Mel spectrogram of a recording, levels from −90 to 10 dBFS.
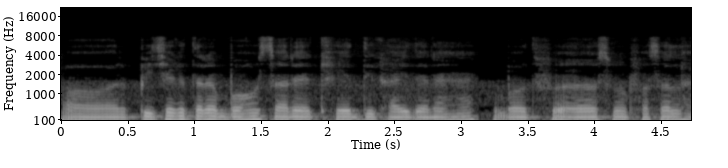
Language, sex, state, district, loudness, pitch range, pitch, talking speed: Hindi, male, Bihar, Begusarai, -32 LUFS, 100-105 Hz, 105 Hz, 205 wpm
